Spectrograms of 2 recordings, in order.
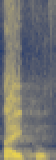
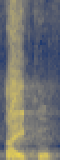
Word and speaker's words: iQOO: and on its iku the pronunciation is iku I emphasize again it's iku so that was our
